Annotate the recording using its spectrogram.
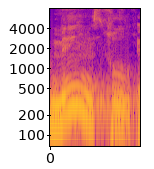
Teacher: تو یہاں ناک میں آواز کو چھپا کر پڑھیں گے، اور اس کے بعد مد متصل ہے کیونکہ حروف مدہ کے بعد یہ حمزہ جو ہے اسی کلمے میں ہے، یہ سو یہ ایک ہی کلمہ ہے، یہاں توسط اور طول ہے، یعنی 2 الف سے لے کر 5 الف تک اس کو کھینچ کے پڑھ سکتے ہیں۔ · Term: اخفا حقیقی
